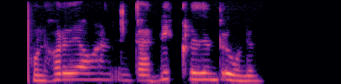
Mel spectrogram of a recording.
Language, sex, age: Icelandic, female, 30-39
